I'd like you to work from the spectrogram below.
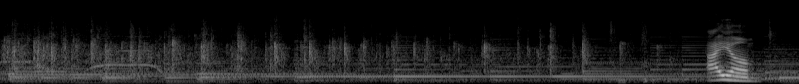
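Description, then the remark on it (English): An audience claps as a clap offering to the Lord over sustained organ or keyboard chords, the claps coming as a steady run of sharp bursts, with a loud whooping voice rising briefly near the end. “Come on, give a clap offering to the Lord.”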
